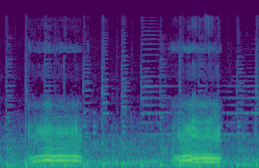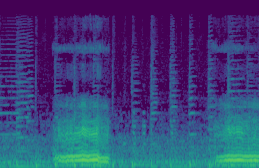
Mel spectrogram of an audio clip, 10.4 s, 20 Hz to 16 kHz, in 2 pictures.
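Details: Snow dog just discharged from hospital, sleeping in the same position for nearly 2 minutes: four loud, rhythmic, low rumbling snores, about 20 a minute, over quiet background music.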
